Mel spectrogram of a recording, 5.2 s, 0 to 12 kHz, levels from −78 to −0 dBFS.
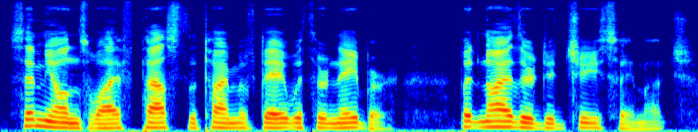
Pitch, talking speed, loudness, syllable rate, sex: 115 Hz, 185 wpm, -17 LUFS, 4.3 syllables/s, male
